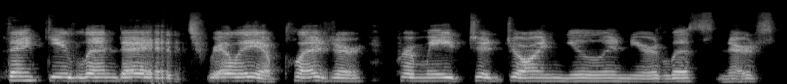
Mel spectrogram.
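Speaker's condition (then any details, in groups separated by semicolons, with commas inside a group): ALS, primary lateral sclerosis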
